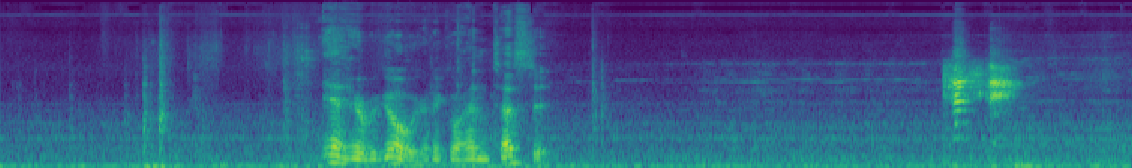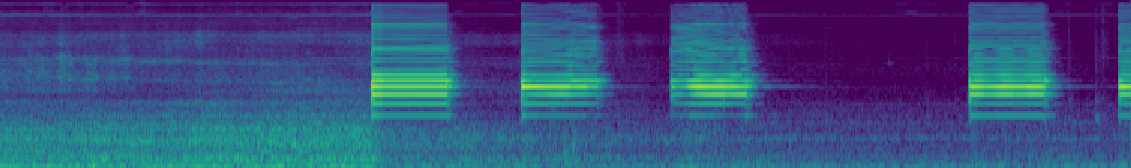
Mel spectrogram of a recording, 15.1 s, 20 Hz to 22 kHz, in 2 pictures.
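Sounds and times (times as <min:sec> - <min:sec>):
smoke alarm beeps: 0:10.0 - 0:12.7, 0:14.0 - 0:14.7.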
